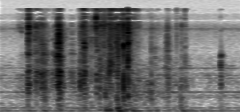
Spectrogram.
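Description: Faint crinkling and rustling of a plastic binder sleeve page as baseball cards are slid out of its pocket, a run of small crackles that mostly falls in the first second and a half.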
